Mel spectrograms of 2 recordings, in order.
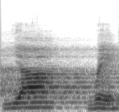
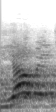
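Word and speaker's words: Yahweh: pinakamasakit y hw Anong basa raw diyan yahwe kasi nilagyan nila ng mga vowels kasi hindi raw nila binibigkas yan diyan din yung pangalan na Jehovah yun din yun eh nilagyan nila ng bower so yahwe Jehova iisa Hindi lang nila ginamit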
